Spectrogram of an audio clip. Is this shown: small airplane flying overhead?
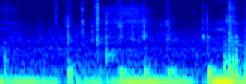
no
